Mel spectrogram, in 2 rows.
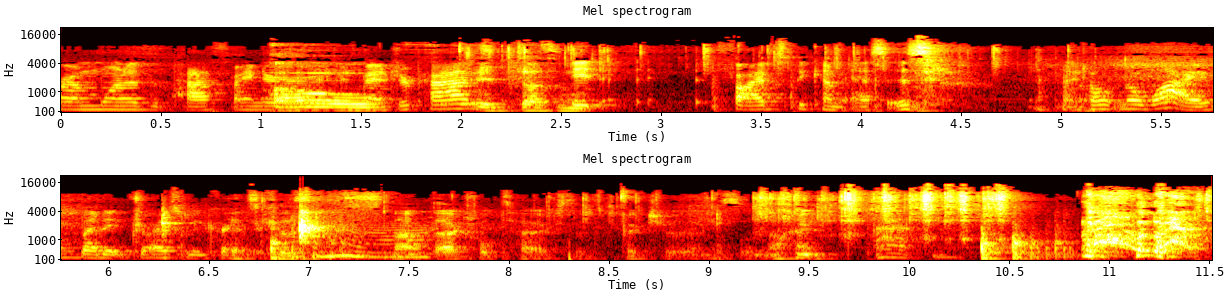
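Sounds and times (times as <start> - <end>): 
speech: 0.0 - 11.5
person coughing roughly: 10.9 - 11.5.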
